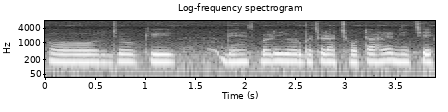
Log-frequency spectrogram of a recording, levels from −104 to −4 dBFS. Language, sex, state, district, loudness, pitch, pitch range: Hindi, male, Rajasthan, Bikaner, -14 LUFS, 165 Hz, 160-170 Hz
